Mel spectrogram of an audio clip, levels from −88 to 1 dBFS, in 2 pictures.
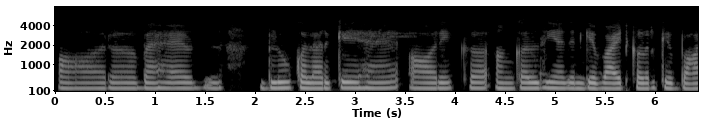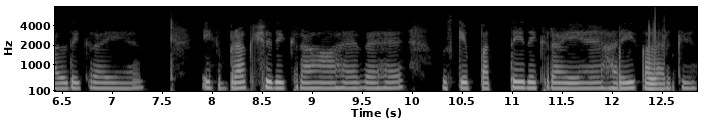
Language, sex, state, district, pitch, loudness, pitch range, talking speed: Hindi, female, Uttar Pradesh, Jalaun, 195 Hz, -40 LUFS, 190-200 Hz, 160 wpm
